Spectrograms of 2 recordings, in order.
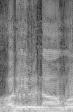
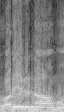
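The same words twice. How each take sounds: Both takes have the same delivery.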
